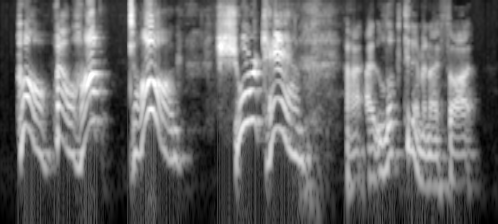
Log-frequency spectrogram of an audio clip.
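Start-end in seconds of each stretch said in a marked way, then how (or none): 0.2-3.1 very high-pitched, drawn-out squeaky character voice. Retelling how Walt Disney answered an interviewer: Walt Disney doing Mickey Mouse. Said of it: "Can you still do the voice?".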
